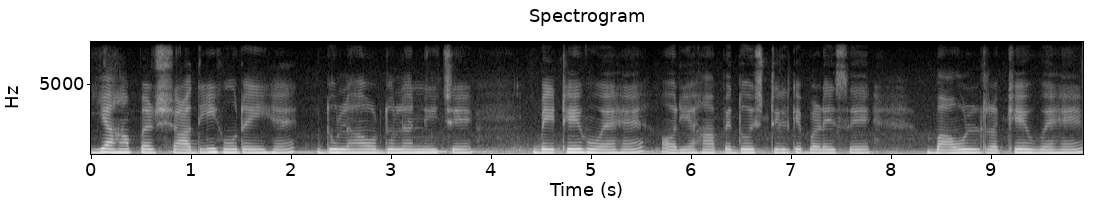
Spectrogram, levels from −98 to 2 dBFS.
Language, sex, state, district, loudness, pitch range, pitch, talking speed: Hindi, female, Uttarakhand, Tehri Garhwal, -15 LUFS, 210-220 Hz, 215 Hz, 150 wpm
